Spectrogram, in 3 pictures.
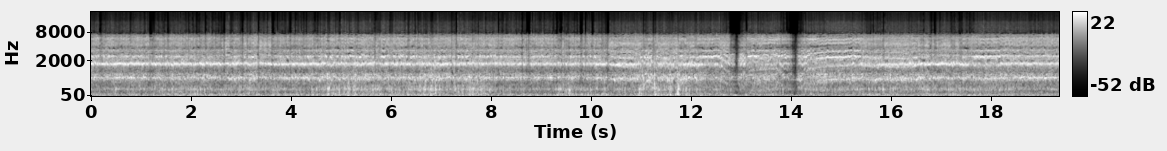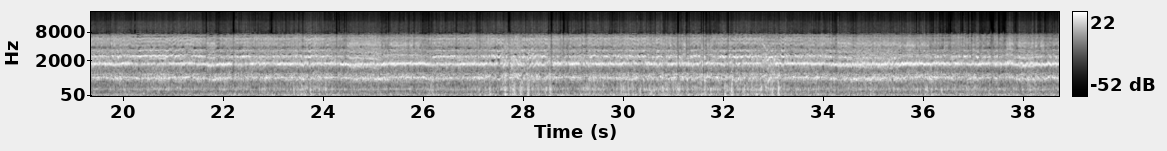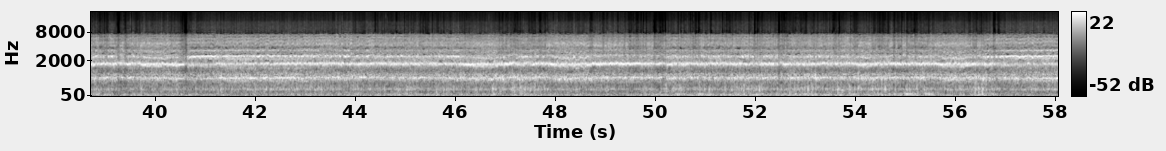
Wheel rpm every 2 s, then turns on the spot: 230, 230, 230, 230, 230, 220, 140, 180, 220, 230, 220, 230, 220, 230, 230, 230, 230, 220, 230, 230, 220, 220, 230, 220, 230, 240, 230, 230, 220.
none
